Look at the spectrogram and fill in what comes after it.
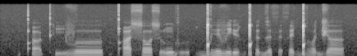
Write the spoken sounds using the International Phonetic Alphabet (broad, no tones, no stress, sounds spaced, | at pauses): qʼ ṵ kʼ ḭ v ʊː | qʼ ʊ s ɔ s ṵ ŋ ɡ ṵ | ɡ͡ǃ ɪː v i ɾʲ ʊː ǃʼ ə ɡ ə θ ə̰ θ ɛ ɡ͡ǃ ɔː d͡ʒ ʌ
